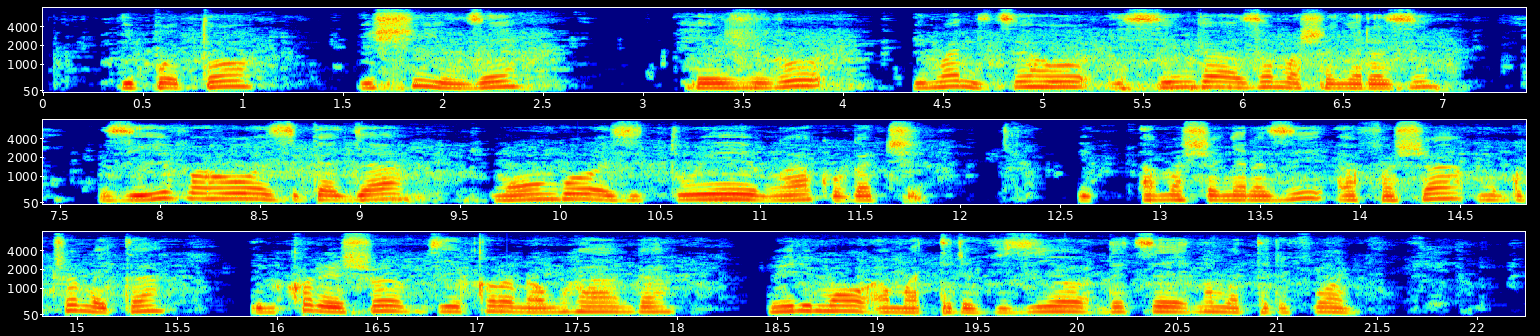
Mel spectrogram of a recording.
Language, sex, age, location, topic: Kinyarwanda, female, 18-24, Kigali, government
